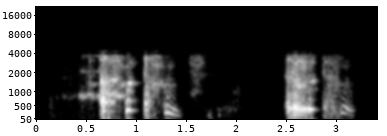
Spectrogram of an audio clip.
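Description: A close, harsh coughing fit: a quick run of two or three rough coughs, a brief pause, then two more hacking bursts, with no talking.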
